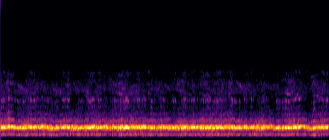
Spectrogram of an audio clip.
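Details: Pond or swamp frogs croaking together in a constant, high, ringing chorus; the overlapping trills blend into a single unwavering wall of sound for the whole short stretch.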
